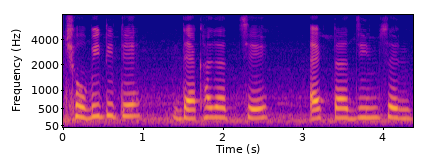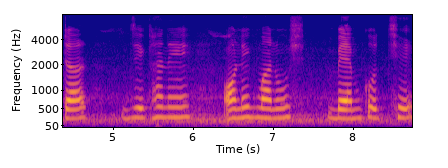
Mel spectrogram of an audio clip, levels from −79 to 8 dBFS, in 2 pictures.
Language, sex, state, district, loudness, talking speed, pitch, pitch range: Bengali, female, West Bengal, Kolkata, -17 LUFS, 80 wpm, 255 Hz, 235-270 Hz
